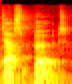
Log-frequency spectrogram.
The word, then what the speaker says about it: Das Boot: Pronounce it Das Boot, with a slight German accent to add authority.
